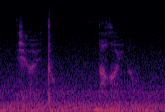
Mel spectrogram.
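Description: Near silence with a young woman's faint whispering close to the microphone. A single short click comes about half a second in.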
